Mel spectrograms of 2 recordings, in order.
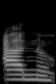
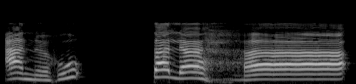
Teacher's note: عنہ جلدی پڑھنا ہے، نون کے بعد یہاں کوئی غنہ نہیں کرنا، ہا پڑھیں گے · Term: اظہار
